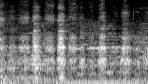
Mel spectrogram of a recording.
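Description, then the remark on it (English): A person imitates a newborn baby's irregular breathing, not breathing for several seconds and then quick, breathy panting, about five short bursts in a row with uneven spacing, with no talking. “They do this weird thing where like they won't breathe for several seconds and then they go.”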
